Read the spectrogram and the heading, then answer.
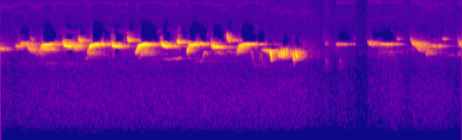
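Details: Siberian blue robin giving a long run of high, thin, squeaky warbled notes, ending in a slightly lower dropping phrase, followed by quieter scattered twitters.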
